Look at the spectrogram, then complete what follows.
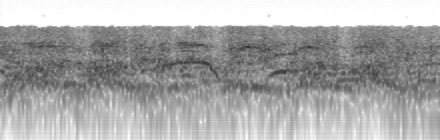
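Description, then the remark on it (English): A large crowd chants "We want Bobby" for Bobby Kennedy in unison, many voices blending into a loud, continuous roar with a repeating rhythmic rise and fall throughout. “This is a crowd chanting for Bobby Kennedy.”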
